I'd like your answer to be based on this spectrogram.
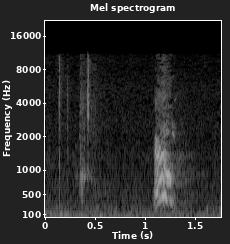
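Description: Torgal the dog in the Final Fantasy video game lets out a single sharp bark, preceded by a couple of softer yips and snuffles, close and clear over quiet background.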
